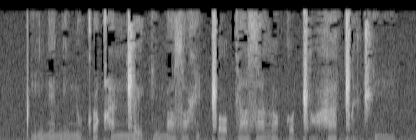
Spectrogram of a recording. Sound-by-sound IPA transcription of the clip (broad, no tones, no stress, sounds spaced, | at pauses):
pʼ ḭ n e n ḭ n u kʼ u qʰ e ŋ͡ǁ ḛ k ḭ m ə˞ zˤ ə˞ x i ǁ ɔ̰ k e zˤ i l ɔ k ɔ̰ ɡ͡ǁ ɔ h a ɡ͡ǁ ɨ t͡ʃʼ i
